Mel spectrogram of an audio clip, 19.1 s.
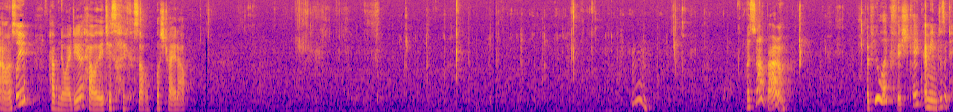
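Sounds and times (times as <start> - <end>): chewing crispy food: 4.0 - 15.0, 15.8 - 17.4.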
